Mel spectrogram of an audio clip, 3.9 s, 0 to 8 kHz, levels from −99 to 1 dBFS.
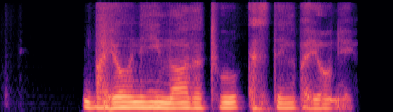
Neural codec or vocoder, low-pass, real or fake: codec, 16 kHz, 0.5 kbps, FunCodec, trained on Chinese and English, 25 frames a second; 7.2 kHz; fake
